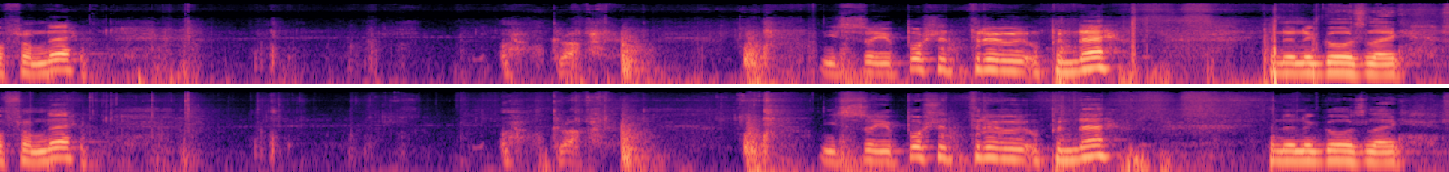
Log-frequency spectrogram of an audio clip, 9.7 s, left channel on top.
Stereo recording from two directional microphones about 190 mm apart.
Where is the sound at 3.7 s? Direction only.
20° right (ahead or behind).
